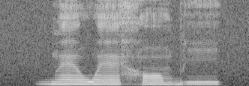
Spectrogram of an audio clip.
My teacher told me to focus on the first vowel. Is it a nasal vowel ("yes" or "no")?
yes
